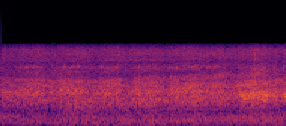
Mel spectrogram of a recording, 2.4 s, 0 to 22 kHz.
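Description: Isuzu Trooper 4x4 engine running at a steady pitch as the truck slides through snow, under a steady hiss of tyres and snow.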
